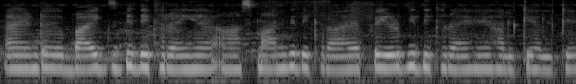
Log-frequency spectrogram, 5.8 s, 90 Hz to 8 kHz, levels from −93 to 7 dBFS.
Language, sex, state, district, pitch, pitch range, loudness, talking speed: Hindi, female, Bihar, Gopalganj, 210 Hz, 205-215 Hz, -38 LUFS, 175 wpm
